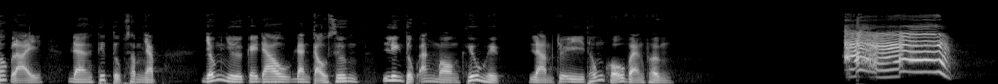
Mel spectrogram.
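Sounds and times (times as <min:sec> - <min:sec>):
speech: 0:00.0 - 0:06.8
man screaming in pain: 0:08.4 - 0:09.6.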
